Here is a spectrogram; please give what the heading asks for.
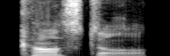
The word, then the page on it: costal: British English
